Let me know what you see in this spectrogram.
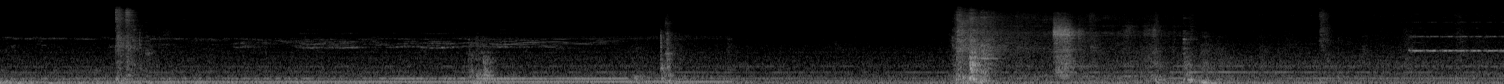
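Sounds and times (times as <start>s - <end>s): faint wavering high squeal: 0.0s - 7.2s, 14.0s - 15.0s
train low hum: 0.0s - 15.0s.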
